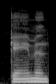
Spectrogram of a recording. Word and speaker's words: Goeman: As of right now, it's just my name, Goeman, spelled Goeman. My last name is of like Dutch German descent, so that OE makes that A sound.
